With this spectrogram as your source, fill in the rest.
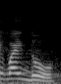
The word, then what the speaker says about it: Guaidó: Eu devo pronunciar Guaidó ou Guaidó? Bom, dizem que tem aquele acento, qual é a pronúncia correta? Lá eles chamam ele de Guaidó, né? Lá na Venezuela ele é Guaidó. Guaidó. Então, Guaidó. Tá, vou me esforçar para falar o Guaidó.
